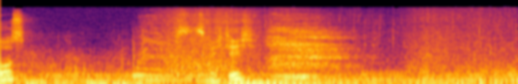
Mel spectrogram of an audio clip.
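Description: A young woman gasps loudly for air.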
